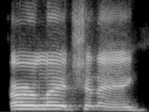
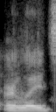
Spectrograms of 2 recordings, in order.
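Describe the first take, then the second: First: Erlade Shanae in a much higher, louder squeaky voice; a squeaky young kid blurting his own name. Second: Said in the usual way. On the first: Acted. Squeaky kid Erlade introducing himself to the guards. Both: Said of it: "the squeaky kid".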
